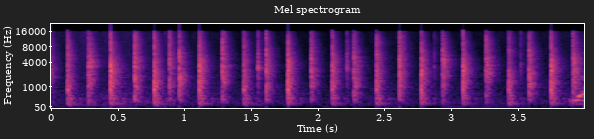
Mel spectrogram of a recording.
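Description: Fast, steady rhythm of sharp hand strikes, about nine a second, kept up without a break: the gospel groove's 'pocket' being tapped out by hand.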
